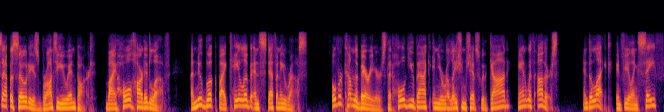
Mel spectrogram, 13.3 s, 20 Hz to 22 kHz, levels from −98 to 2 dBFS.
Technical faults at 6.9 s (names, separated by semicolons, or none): AMR bit errors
